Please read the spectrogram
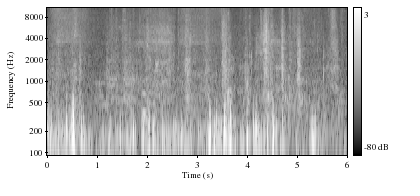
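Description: A five-week-old Dogue de Bordeaux × Neapolitan mastiff puppy being handled and set down on a cloth-covered table. There are scattered short sounds from the puppy and light taps of paws and hands on the table.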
